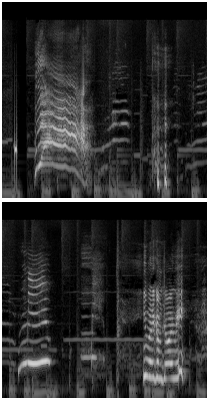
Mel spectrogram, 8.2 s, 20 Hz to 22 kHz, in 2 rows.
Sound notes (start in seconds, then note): 2.9 chuckles; 3.3 mew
